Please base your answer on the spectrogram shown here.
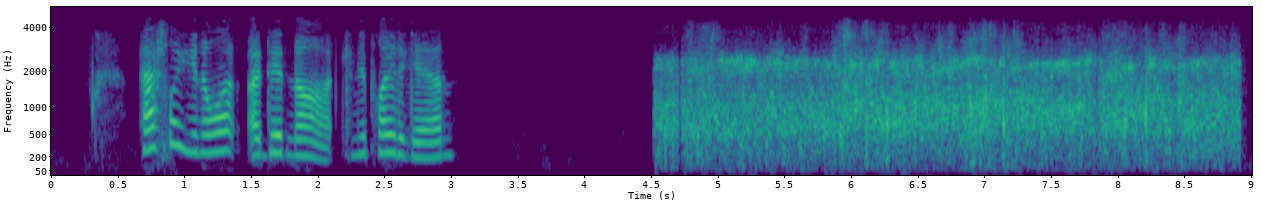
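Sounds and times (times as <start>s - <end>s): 
speech: 0.7s - 3.1s
chorus of frogs croaking at night: 4.5s - 9.0s.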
